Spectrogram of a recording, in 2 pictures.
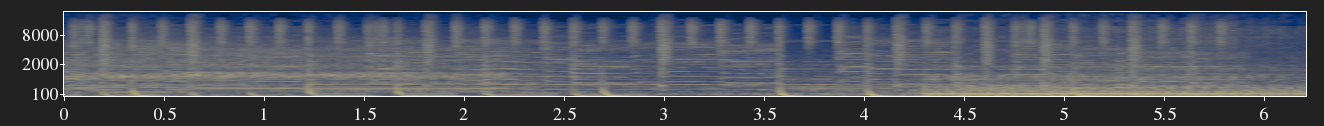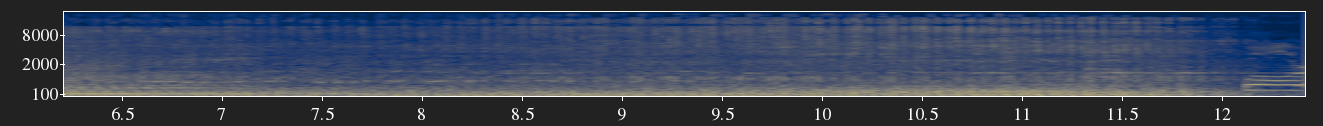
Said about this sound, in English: that's how you start off a good old route stop in the morning with some trailer burnouts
